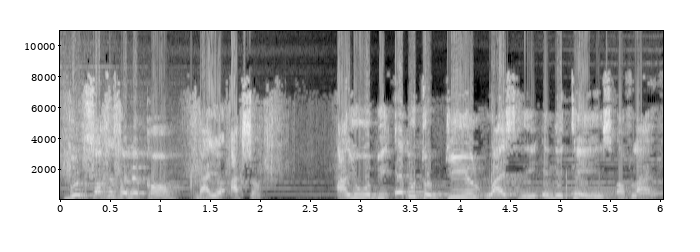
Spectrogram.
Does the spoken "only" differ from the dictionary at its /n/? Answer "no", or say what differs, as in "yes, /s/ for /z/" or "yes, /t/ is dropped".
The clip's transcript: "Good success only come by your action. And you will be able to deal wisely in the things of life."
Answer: yes, /n/ is dropped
